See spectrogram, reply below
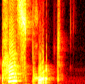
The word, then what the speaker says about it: passport: All right, passport. Passport. First syllable, stressed. Passport, not passport, but passport. And then make sure you get the O-R in port. Passport, not passput or passport. Passport, or rhymes with door.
